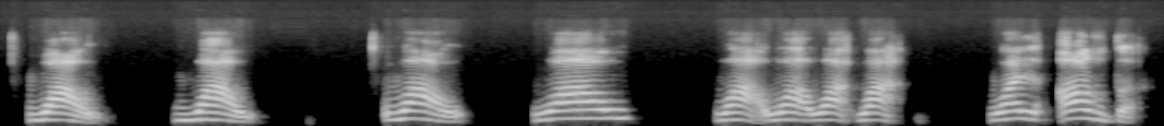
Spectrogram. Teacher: دونوں ہونٹوں کو گول کرنے سے اور نہ ملانے سے واو ادا ہوتا ہے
